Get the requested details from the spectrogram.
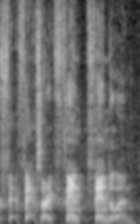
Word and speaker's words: Phandalin: And you get to Falindrin. Or Phandalin. You get to Phandalin.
